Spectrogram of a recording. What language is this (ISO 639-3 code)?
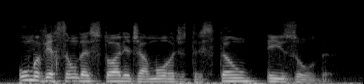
por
